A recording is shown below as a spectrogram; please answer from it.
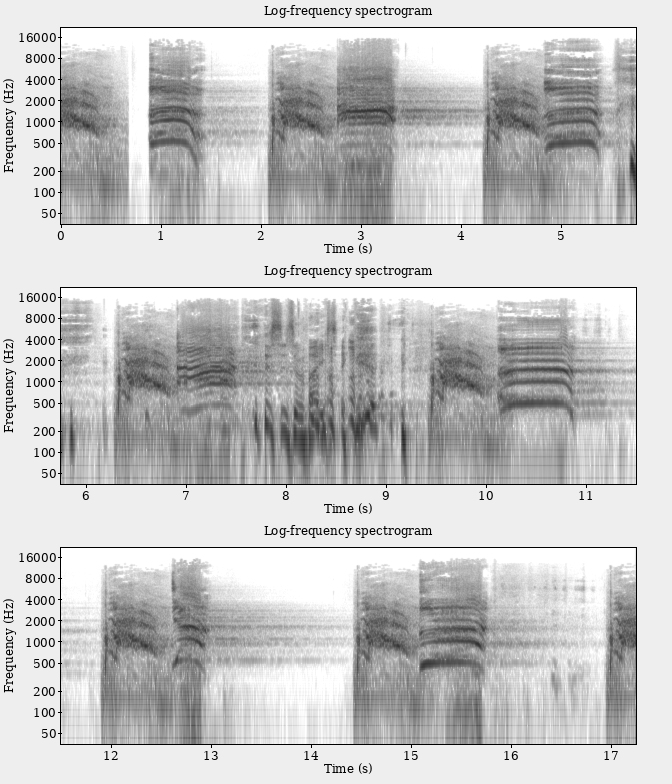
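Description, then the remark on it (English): A voice imitates Maria Sharapova's grunts in a tennis rally, trading loud, high shrieking cries with swooping pitch roughly every second, about a dozen in all, with a brief spoken remark. “I'd love to hear you play tennis. Really? Do a rally with Sharapova.”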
